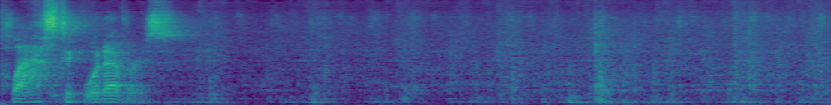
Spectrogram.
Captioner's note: swift nail scratching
